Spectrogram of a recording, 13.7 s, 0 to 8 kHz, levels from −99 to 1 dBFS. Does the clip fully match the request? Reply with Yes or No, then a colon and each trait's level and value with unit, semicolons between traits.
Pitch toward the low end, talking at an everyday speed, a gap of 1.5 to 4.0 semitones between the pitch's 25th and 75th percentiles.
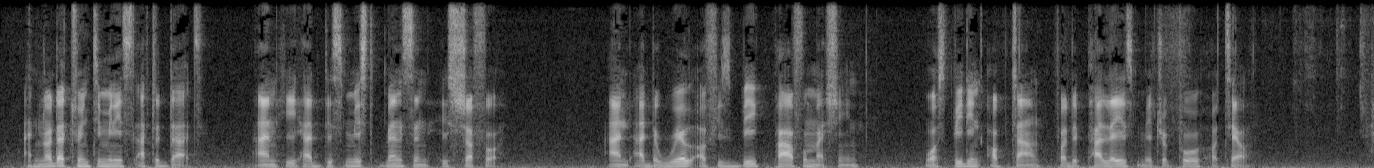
No: very low, 95 Hz; slow, 125 wpm; average, 2.9 semitones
